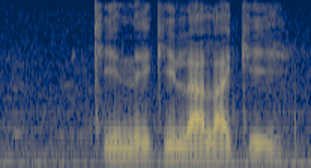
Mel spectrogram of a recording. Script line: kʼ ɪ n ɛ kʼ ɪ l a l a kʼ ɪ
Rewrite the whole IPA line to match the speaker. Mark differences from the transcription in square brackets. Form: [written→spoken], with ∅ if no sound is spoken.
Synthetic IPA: kʼ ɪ n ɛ kʼ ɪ l a l a kʼ ɪ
